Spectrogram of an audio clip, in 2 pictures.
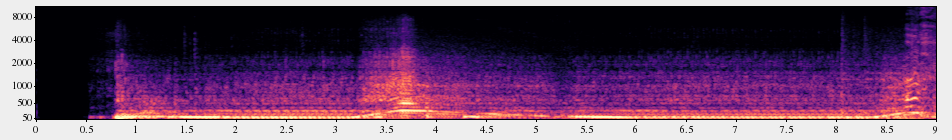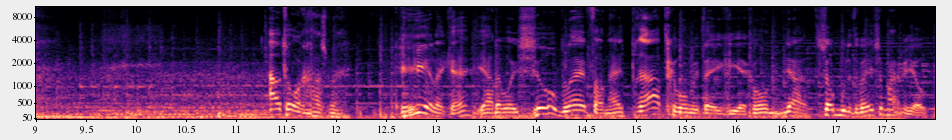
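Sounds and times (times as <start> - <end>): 
car engine revving over an idle: 0.5 - 12.6
speech: 11.4 - 17.9.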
